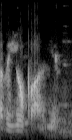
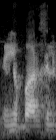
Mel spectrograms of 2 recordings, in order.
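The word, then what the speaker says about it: Reo Purgyil: अब इसी रेंज में फेमस पीक है रियो पार्गिल, जो कि हाईएस्ट पीक है हिमाचल प्रदेश। जांस्कर रेंज में क्या नाम है? रियो पार्गिल, रियो पार्जिल भी बोलते हैं, पार्गिल भी बोलते हैं, प्रोनाउंसिएशन है।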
